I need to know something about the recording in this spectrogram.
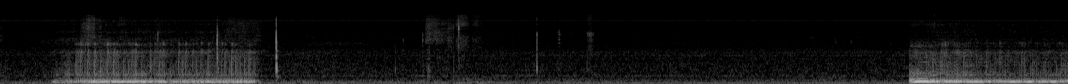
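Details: Bulldog sleeping, two long loud rattling low snores separated by a quiet pause of several seconds; snoring.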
